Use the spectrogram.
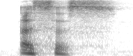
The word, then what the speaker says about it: ASUS: old ones Pegasus essis the company folks say you have to say it like Pegasus so Asus Asus assus assus I'm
